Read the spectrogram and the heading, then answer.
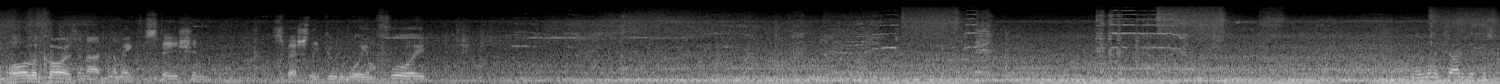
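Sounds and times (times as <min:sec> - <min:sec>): train engine low drone: 0:00.0 - 0:15.0
high-pitched wheel squeals: 0:05.0 - 0:10.0, 0:11.0 - 0:12.0.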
